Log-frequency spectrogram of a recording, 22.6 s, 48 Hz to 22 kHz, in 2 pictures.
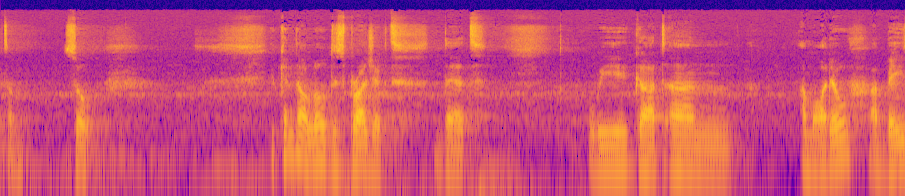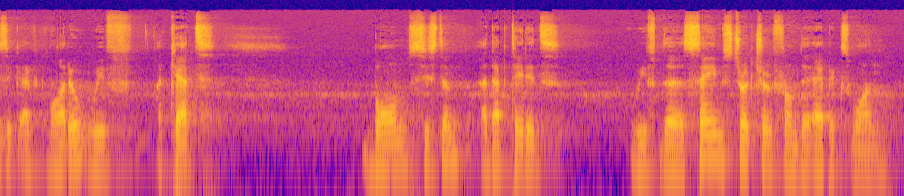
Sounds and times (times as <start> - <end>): Speech: 0.0 - 1.3, 3.2 - 6.1, 7.4 - 9.3, 10.0 - 14.1, 15.8 - 18.4, 19.2 - 22.5.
